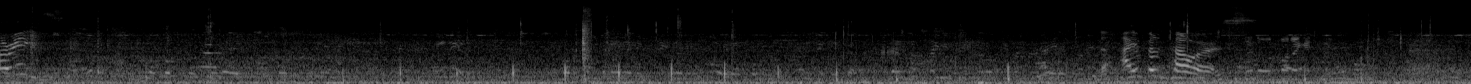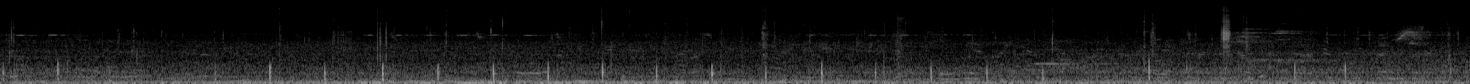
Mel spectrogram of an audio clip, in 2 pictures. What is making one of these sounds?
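Heels click steadily on pavement.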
